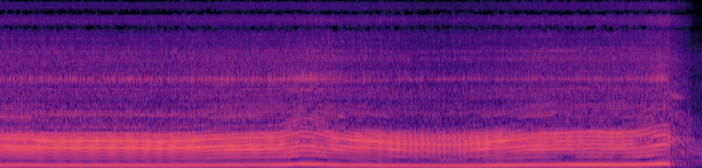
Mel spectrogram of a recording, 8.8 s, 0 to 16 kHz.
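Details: 070 clone chainsaw, 42-inch bar, first use cutting white oak firewood: high steady wail sags in pitch each time it loads into the cut and recovers slowly; bogs under load, won't reach wanted RPM with low-end torque; owner suspects untuned carburetor.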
